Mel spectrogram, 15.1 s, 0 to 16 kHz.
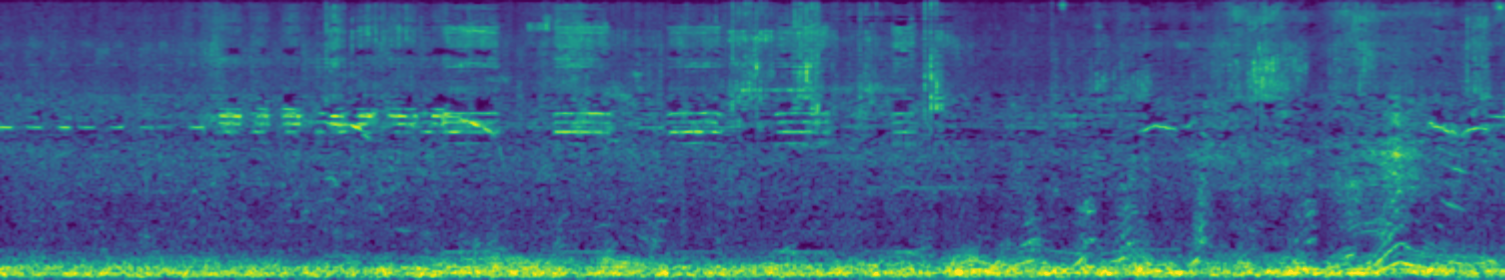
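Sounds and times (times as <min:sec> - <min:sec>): motorcycles rumbling: 0:00.0 - 0:15.0.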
